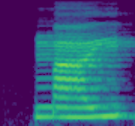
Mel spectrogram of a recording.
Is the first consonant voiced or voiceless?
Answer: voiced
